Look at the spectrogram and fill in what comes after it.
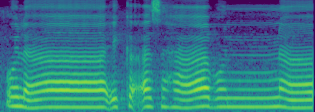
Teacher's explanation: اولئک اصحاب النار، با کی پیش کو نون کے ساتھ ملائیں گے، نون کے اوپر شد ہونے کی وجہ سے یہاں پہ نون پر غنہ بھی ہوگا۔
